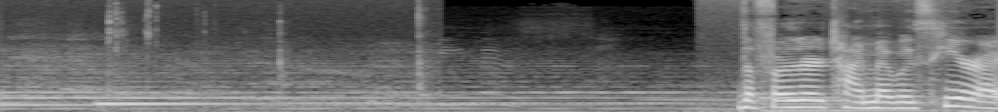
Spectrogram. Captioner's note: pens thudding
